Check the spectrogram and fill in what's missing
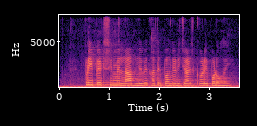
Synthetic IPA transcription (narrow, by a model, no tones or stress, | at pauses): pɾipeʈsimːelabʱlebekʰat̪ɪɾpəɦleɖit͡ʃaɾd͡ʒkəɽepəɽoɦəj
